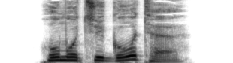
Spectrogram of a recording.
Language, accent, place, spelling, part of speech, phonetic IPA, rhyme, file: German, Germany, Berlin, homozygote, adjective, [ˌhomot͡syˈɡoːtə], -oːtə, De-homozygote.ogg
- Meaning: inflection of homozygot: 1. strong/mixed nominative/accusative feminine singular 2. strong nominative/accusative plural 3. weak nominative all-gender singular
